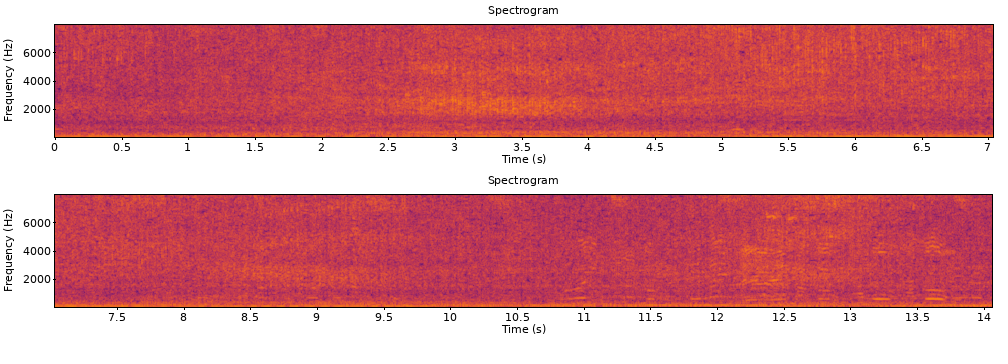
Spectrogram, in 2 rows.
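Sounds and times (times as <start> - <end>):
passing road traffic: 0.0 - 14.0.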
